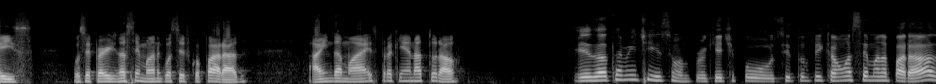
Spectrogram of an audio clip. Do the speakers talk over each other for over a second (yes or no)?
no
